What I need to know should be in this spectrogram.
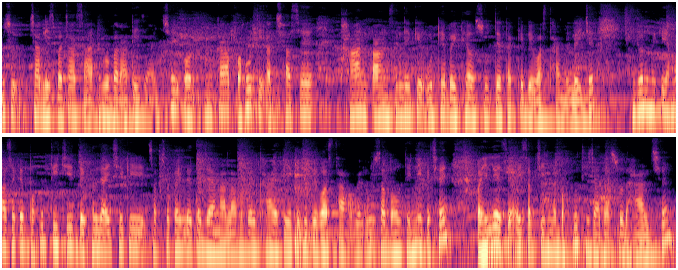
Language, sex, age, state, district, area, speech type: Maithili, male, 30-45, Bihar, Sitamarhi, rural, read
